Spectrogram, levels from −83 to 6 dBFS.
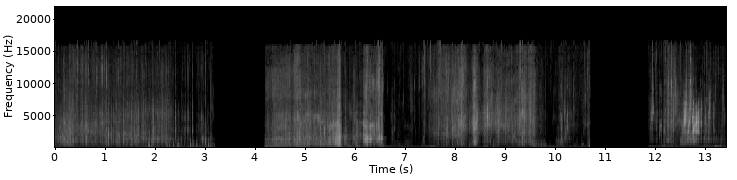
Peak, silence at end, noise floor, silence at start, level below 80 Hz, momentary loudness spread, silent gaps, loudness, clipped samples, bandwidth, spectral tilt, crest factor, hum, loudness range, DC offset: -14 dBFS; 0 s; -63 dBFS; 0 s; -76 dBFS; 19 LU; 3.21-4.19 s, 10.72-11.87 s; -39 LUFS; under 0.1%; 17 kHz; 1 dB/octave; 28 dB; none; 10 LU; under 0.1%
